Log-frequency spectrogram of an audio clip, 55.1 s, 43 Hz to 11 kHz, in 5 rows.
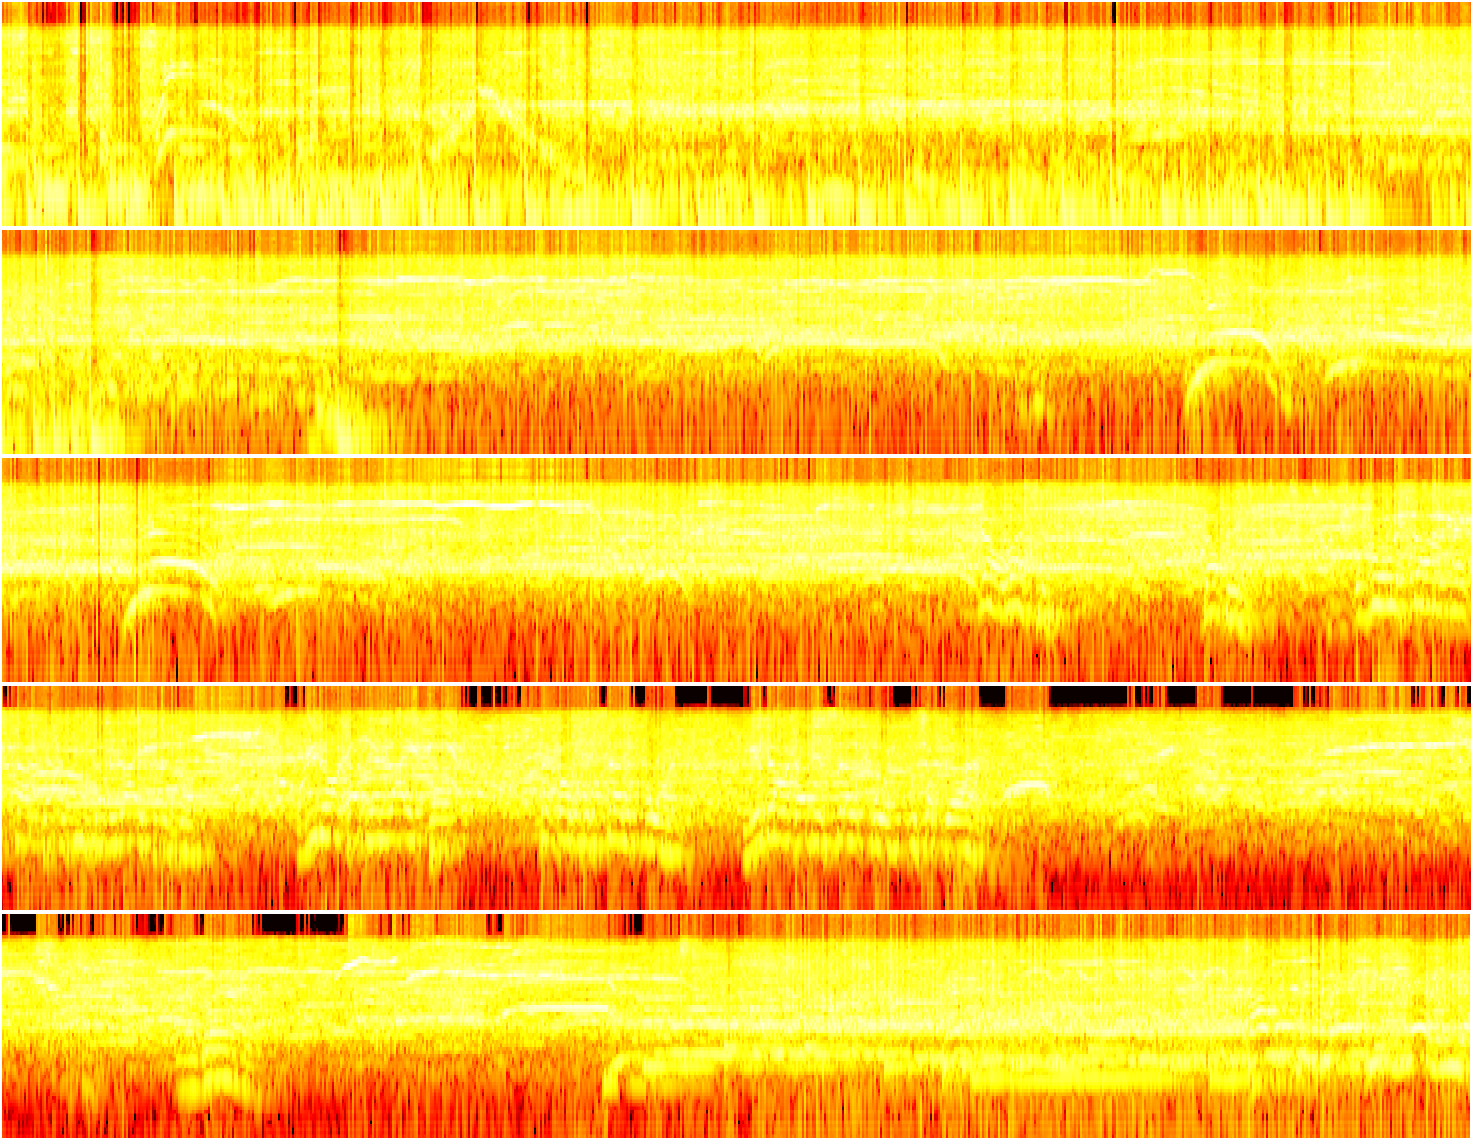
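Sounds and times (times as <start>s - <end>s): bass-heavy reggae band music: 0.0s - 14.6s, 48.5s - 55.0s
crowd cheering and whooping: 0.0s - 55.0s.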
